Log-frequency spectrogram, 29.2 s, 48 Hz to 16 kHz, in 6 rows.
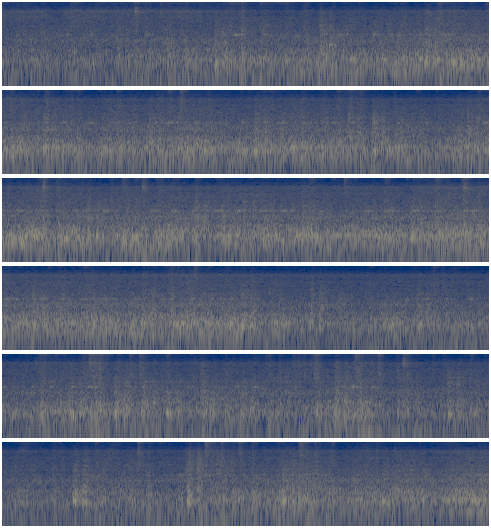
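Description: Running noise inside a moving JR Kyushu 811 series electric train car: a steady rumble of wheels and running gear on the rails, with a few light clicks scattered through it.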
